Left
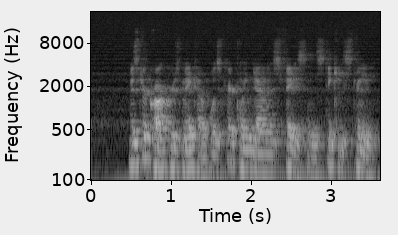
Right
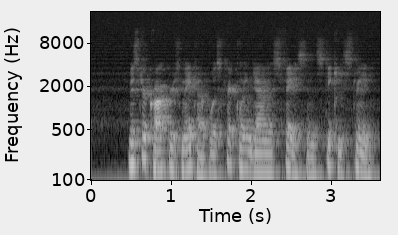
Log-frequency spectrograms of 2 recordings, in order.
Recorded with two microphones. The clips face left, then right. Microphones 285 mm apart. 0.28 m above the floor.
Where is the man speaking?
60° right (ahead or behind), 2.5 m.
